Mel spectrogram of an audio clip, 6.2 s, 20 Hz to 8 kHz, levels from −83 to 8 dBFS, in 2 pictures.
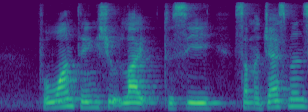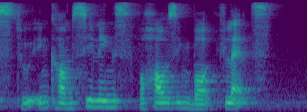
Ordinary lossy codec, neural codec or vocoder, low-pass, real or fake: none; none; 7.2 kHz; real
